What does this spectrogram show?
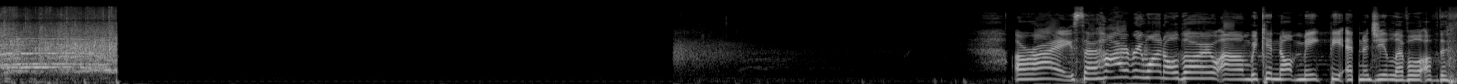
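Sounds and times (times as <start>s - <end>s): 
audience clapping: 0.0s - 1.2s, 6.8s - 8.2s
speech: 10.1s - 14.5s.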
